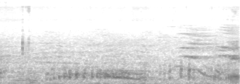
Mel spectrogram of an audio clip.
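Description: Pigeons cooing nearby in soft, low rolling calls, with some faint bird chirps mixed in.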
